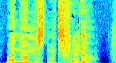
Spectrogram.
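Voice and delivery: sad, sorrowful, downcast delivery. Starting a voice exercise with the emotion sad: sad, downcast. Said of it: "Es fängt an mit traurig".

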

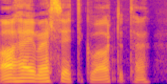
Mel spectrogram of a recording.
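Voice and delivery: sniffy, superior, haughty, condescending tone. Showing how a merci can sound arrogant, haughty condescending tone. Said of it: "Merci kann ja auch schnell mal so fast ein bisschen überheblich wirken. So".

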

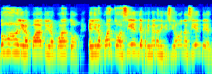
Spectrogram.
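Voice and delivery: put-on scream. Retelling how a boy shouts when he scores a goal, acting out a shouted goal call. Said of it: "cuando mete el gol empieza a gritar y dice".

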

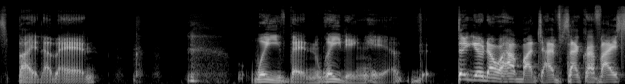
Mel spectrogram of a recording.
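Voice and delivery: swooping, sing-song villain voice. Show host doing Green Goblin lines to Spider-Man, Willem Dafoe impression. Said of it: "That's my Willem Dafoe impression".

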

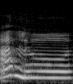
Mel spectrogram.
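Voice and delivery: "hallo" trilled high in a sing-song tune. Showing a service greeting to avoid: high sing-song 'hallo'. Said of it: "Ich darf mich nicht reintrellern und machen".

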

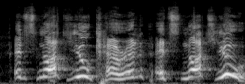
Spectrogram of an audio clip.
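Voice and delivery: shrill, booming, drawn-out put-on voice, very high and loud. Showing how John Oliver talks, quoting a line: John Oliver impression. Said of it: "John Oliver geht irgendwie so".

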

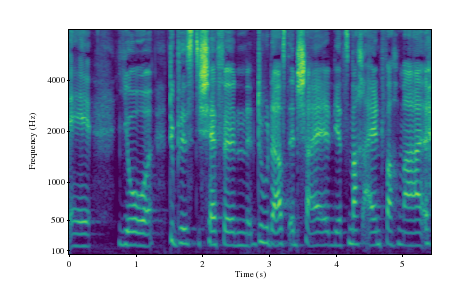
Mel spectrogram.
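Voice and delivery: slow, swaggering, cocky put-on macho tough-guy voice. Describing her inner voices, the speaker lets her macho-guy voice speak up: cocky macho-guy voice. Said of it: "dann kommt meine Mackerstimme und sagt so".

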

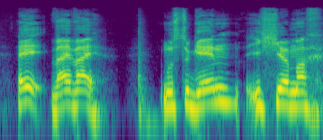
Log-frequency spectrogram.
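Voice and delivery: bad fake Egyptian accent. Asked to imitate a foreigner speaking german, the speaker tries a bad fake egyptian accent. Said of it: "als ich jetzt einen Ägypter".

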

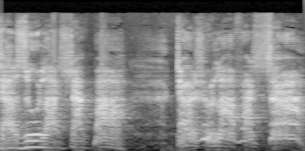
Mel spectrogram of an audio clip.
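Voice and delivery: shrieking, high, rasping monster screech in a strange tongue. Game master voices a small hell knight turning on the players; screeching creature voice. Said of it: "It screeches in an unknown language".

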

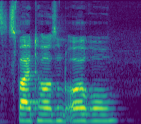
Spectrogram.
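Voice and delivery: flat, machine-like, emotionless robotic monotone. Coaching on choosing your tone, showing a robotic delivery that sounds distant. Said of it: "Auch wenn du es quasi roboterartig machst".

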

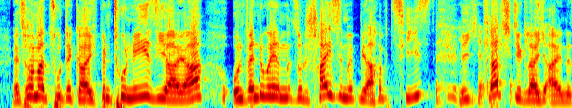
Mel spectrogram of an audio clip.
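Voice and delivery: mock, really enraged, loud, high furious outburst. Retelling a man's reaction at a pedestrian crossing, imitating someone very angry. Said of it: "und dann er so voll sauer".

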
